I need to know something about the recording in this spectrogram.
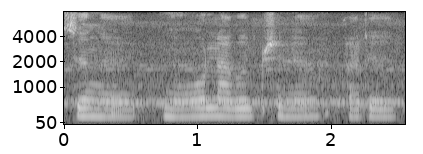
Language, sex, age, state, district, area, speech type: Bodo, female, 18-30, Assam, Kokrajhar, rural, spontaneous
